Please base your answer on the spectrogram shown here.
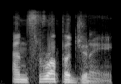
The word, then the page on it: anthropogeny: British English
